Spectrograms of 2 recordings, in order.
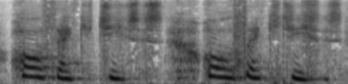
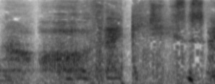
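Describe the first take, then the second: First: Lightly voiced joyful woman, high and soft on Jesus; mock joyful thanks. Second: Whispered, tearful thanks; crying whisper. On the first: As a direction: imitate her high happy thanks. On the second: Retold or imitated. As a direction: breathe it out like she's weeping. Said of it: "crying, going".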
